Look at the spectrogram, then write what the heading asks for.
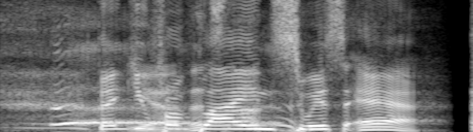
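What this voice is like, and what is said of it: Exaggerated joyous vaguely German Swiss accent. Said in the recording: “butchering your accent, but it's like vaguely German and joyous ... and hard hitting”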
